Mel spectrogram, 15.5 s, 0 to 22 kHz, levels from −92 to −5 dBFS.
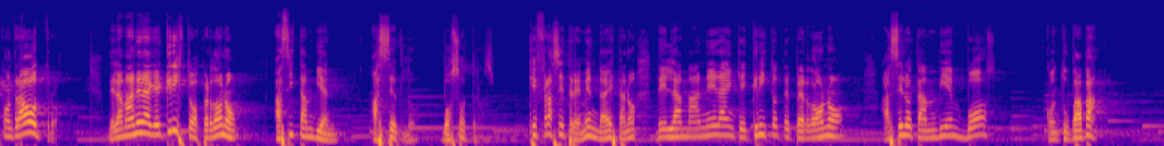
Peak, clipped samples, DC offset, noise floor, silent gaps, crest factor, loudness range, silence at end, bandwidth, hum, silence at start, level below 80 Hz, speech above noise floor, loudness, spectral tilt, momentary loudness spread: -10 dBFS; under 0.1%; under 0.1%; -59 dBFS; none; 20 dB; 6 LU; 0.2 s; 16 kHz; none; 0 s; -44 dBFS; 29 dB; -31 LUFS; -5.5 dB/octave; 16 LU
